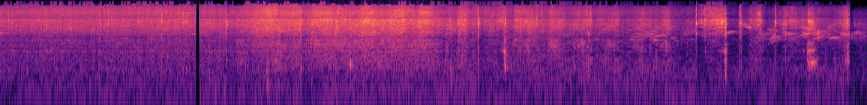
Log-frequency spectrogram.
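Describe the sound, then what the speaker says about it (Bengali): A utensil scrapes and stirs spice paste mixed with sour curd in a pan. The scraping and clinking run steadily, with a soft sizzle underneath and a few sharper knocks near the end. "টক দইটা দেওয়ার পর মশলাটাকে আমি খুব ভালো করে কষিয়ে নিয়েছি"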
